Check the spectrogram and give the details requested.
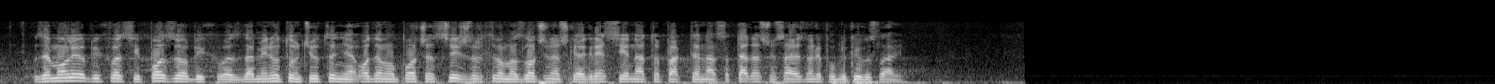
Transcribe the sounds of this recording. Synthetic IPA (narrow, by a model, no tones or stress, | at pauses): zamo̞lio̞bixʋasipo̞zʋaobixʋasd̪aminuːt̪o̞mt͡ɕuːt̪aɲaʔo̞d̪amopo̞t͡ʃast̪sʋimʒr̩t̪ʋamazlˠo̞t͡ʃinat͡ʃke̞aɡɾesije̞nat̪o̞pakt̪anasat̪ad̪aʃɲusaːʋe̞znomɾe̞publikujuɡo̞slˠaːʋiju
